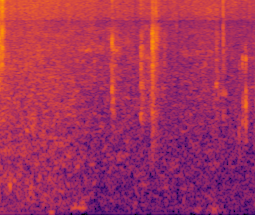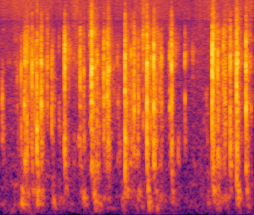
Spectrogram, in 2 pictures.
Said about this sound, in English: I hear her typing.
